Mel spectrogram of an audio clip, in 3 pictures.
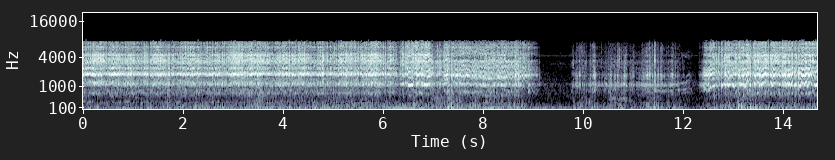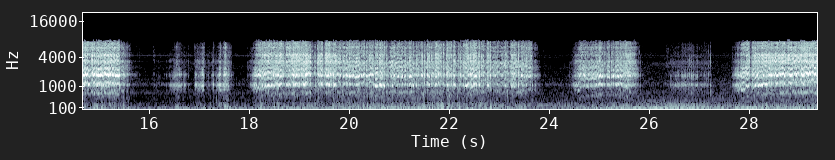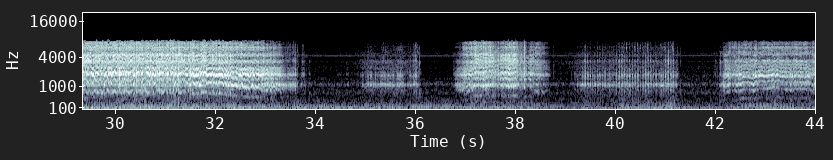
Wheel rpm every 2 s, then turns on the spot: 170, 170, 170, 160, 50, 30, 120, 110, 20, 140, 160, 130, 70, 40, 150, 150, 60, 10, 80, 40, 20, 80.
8-10 14-16 24-26 34-36 38-40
